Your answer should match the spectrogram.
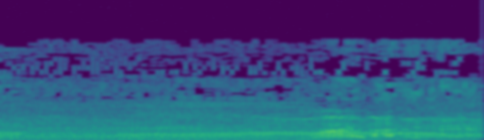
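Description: A crowd of people shouting and whooping, with some calls held long, over the low rumble of police motorcycles rolling past. A louder shout comes near the end.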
